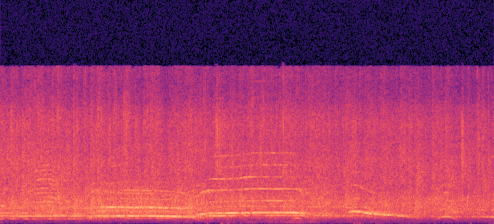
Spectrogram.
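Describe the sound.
An audience at a church student gathering applauds to welcome a new student pastor. Steady clapping swells and then eases, while voices call out over it.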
